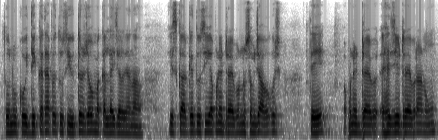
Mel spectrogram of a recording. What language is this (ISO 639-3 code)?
pan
